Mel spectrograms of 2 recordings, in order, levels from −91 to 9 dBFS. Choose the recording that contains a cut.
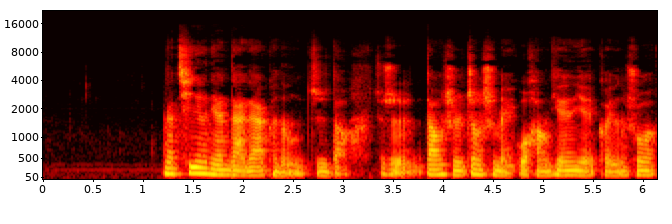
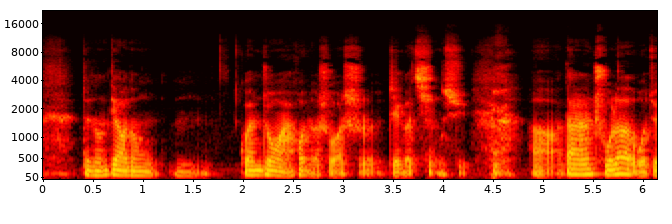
second; 1 cut; at 1.2 s

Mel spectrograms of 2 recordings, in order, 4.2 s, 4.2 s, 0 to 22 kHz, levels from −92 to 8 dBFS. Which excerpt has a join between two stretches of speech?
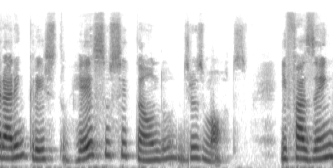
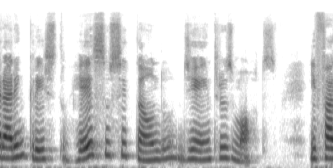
first; 1 cut; at 2.4 s

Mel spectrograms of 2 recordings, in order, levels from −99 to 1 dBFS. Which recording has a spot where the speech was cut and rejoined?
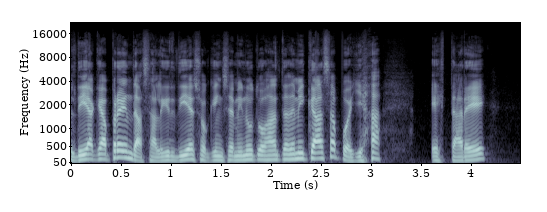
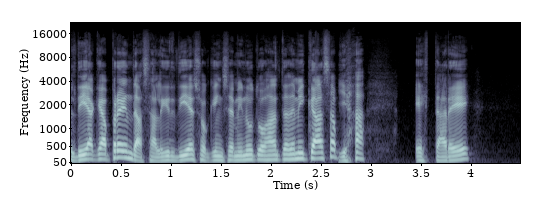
second; 1 cut; at 2.7 s

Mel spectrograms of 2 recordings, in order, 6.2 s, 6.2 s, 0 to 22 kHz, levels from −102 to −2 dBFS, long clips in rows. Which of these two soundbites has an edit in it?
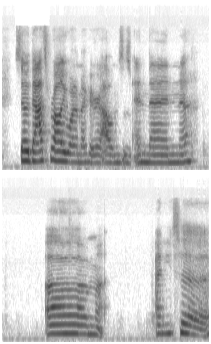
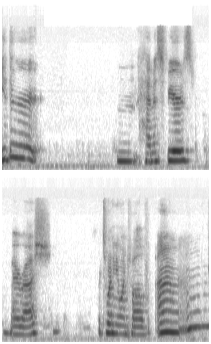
first; 1 cut; at 1.9 s

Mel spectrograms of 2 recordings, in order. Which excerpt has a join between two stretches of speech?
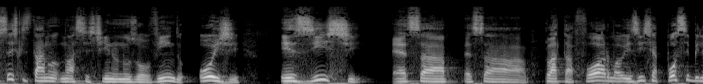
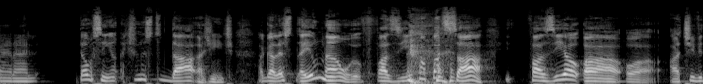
second; 1 cut; at 4.9 s

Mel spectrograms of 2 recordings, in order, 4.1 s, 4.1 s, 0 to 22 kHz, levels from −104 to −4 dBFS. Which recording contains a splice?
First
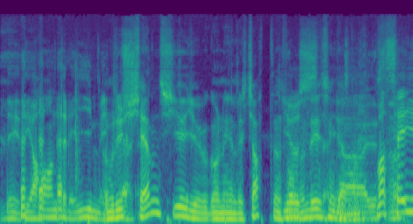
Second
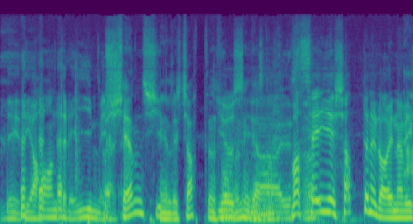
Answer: second; 3 cuts; at 1.0 s, 1.6 s, 2.4 s

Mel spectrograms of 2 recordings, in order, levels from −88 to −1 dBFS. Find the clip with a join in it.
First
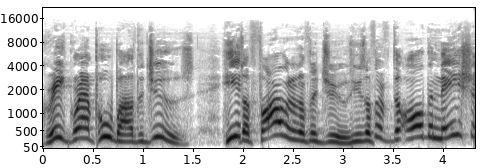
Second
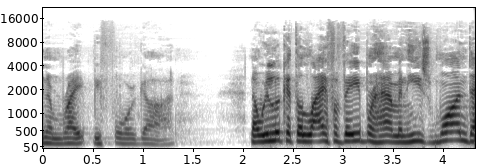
first; 3 cuts; at 2.0 s, 2.7 s, 3.3 s

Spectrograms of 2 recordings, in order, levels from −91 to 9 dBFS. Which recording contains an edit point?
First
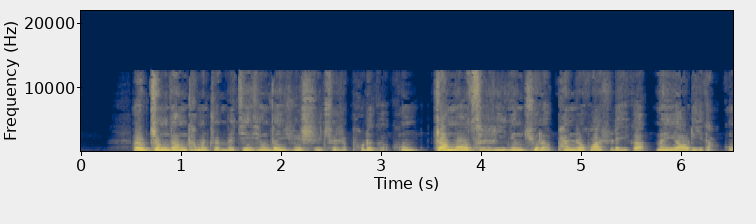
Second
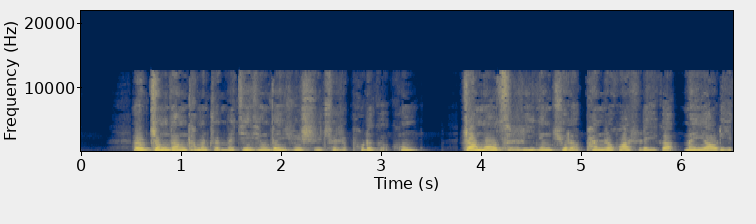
first; 1 cut; at 3.5 s

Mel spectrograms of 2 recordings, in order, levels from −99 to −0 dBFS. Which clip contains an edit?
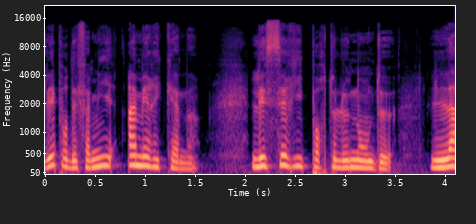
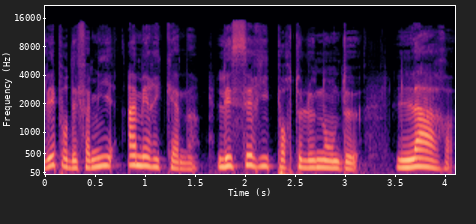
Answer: second; 1 cut; at 1.6 s

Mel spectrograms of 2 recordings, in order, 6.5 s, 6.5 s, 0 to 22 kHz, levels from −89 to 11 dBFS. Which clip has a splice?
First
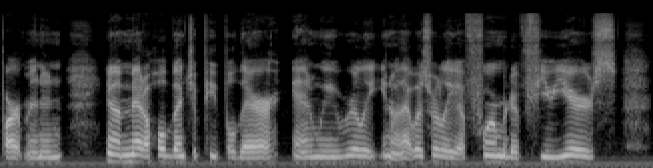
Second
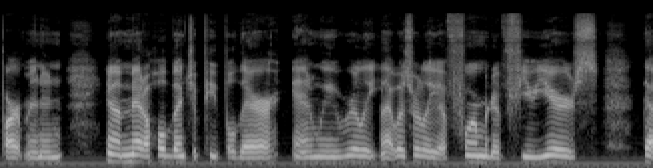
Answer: second; 1 cut; at 3.8 s

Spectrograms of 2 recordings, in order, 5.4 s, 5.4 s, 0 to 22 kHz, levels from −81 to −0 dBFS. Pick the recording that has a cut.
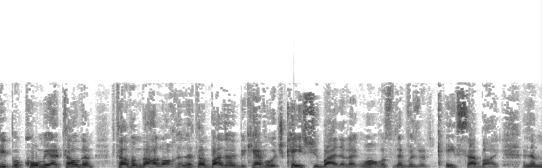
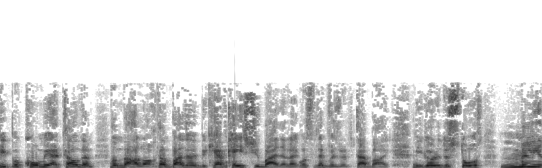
second; 6 cuts; at 1.1 s, 1.6 s, 2.3 s, 3.0 s, 3.6 s, 4.1 s

